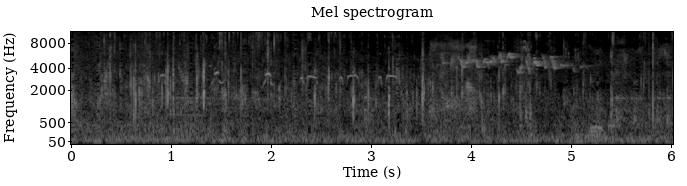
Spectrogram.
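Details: Cats eating fresh sprat: a steady run of soft wet crunches and clicks a few times each second as the fish is chewed, with small birds chirping and a thin whistle in the background.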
